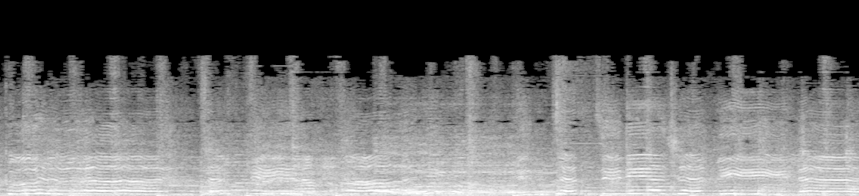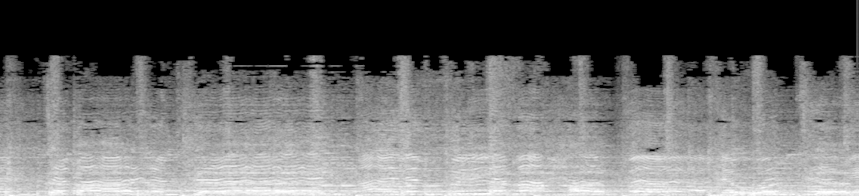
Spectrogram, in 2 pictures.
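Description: A woman singing an ornamented, melismatic Arabic pop vocal line over a live band with drums.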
